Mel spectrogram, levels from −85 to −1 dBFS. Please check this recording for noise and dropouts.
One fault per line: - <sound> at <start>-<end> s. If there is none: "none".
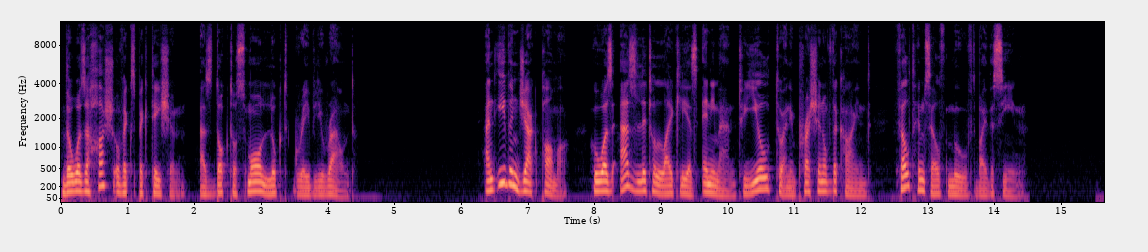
none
